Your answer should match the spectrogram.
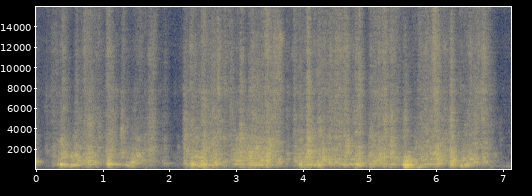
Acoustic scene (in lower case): restroom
